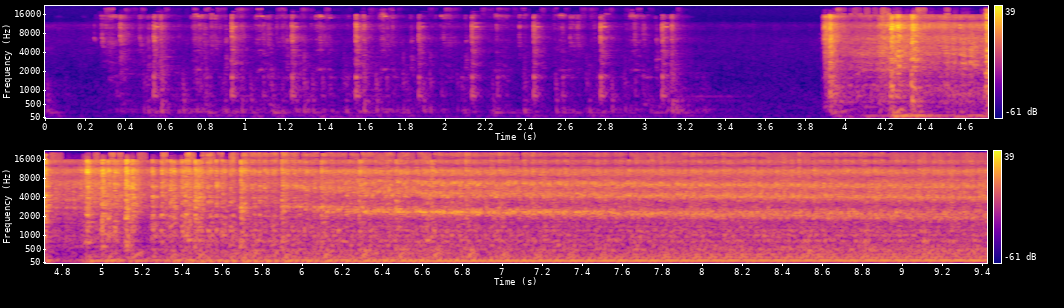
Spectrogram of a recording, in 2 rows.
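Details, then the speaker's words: Small-block Chevy V8 swapped into a former TBI/automatic Chevy truck, first start, no exhaust fitted (open manifolds), no coolant temp sensor yet, oil on manifold: light clicks, then loud raw blatting rumble. "I still need to do exhaust on it but I figured I would uh let you guys hear it it has no exhaust so it's just open pipes"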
